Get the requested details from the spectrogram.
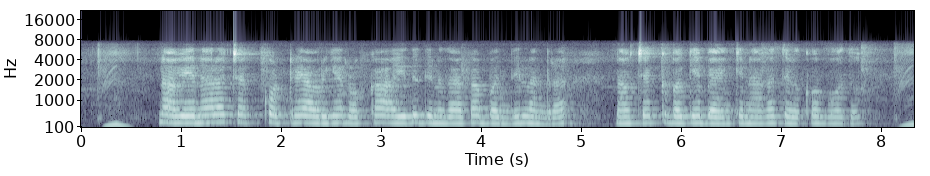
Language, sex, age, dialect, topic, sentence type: Kannada, female, 18-24, Central, banking, statement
